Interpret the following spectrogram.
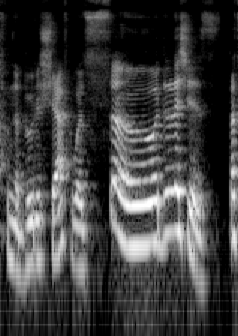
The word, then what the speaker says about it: Tso: how to say this is the TS so is it so so so like the t is silent I think so what are you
